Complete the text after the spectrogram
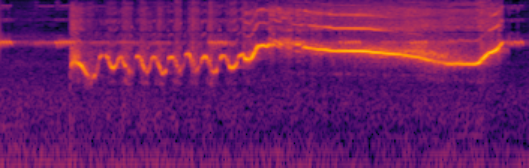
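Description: A soft whistled signal, the well-known robbers' whistle given by three robbers up at a window: a quick warbling trill, then one long sustained note that rises, sags gently and sweeps back up at the end, heard alone without any talking.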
